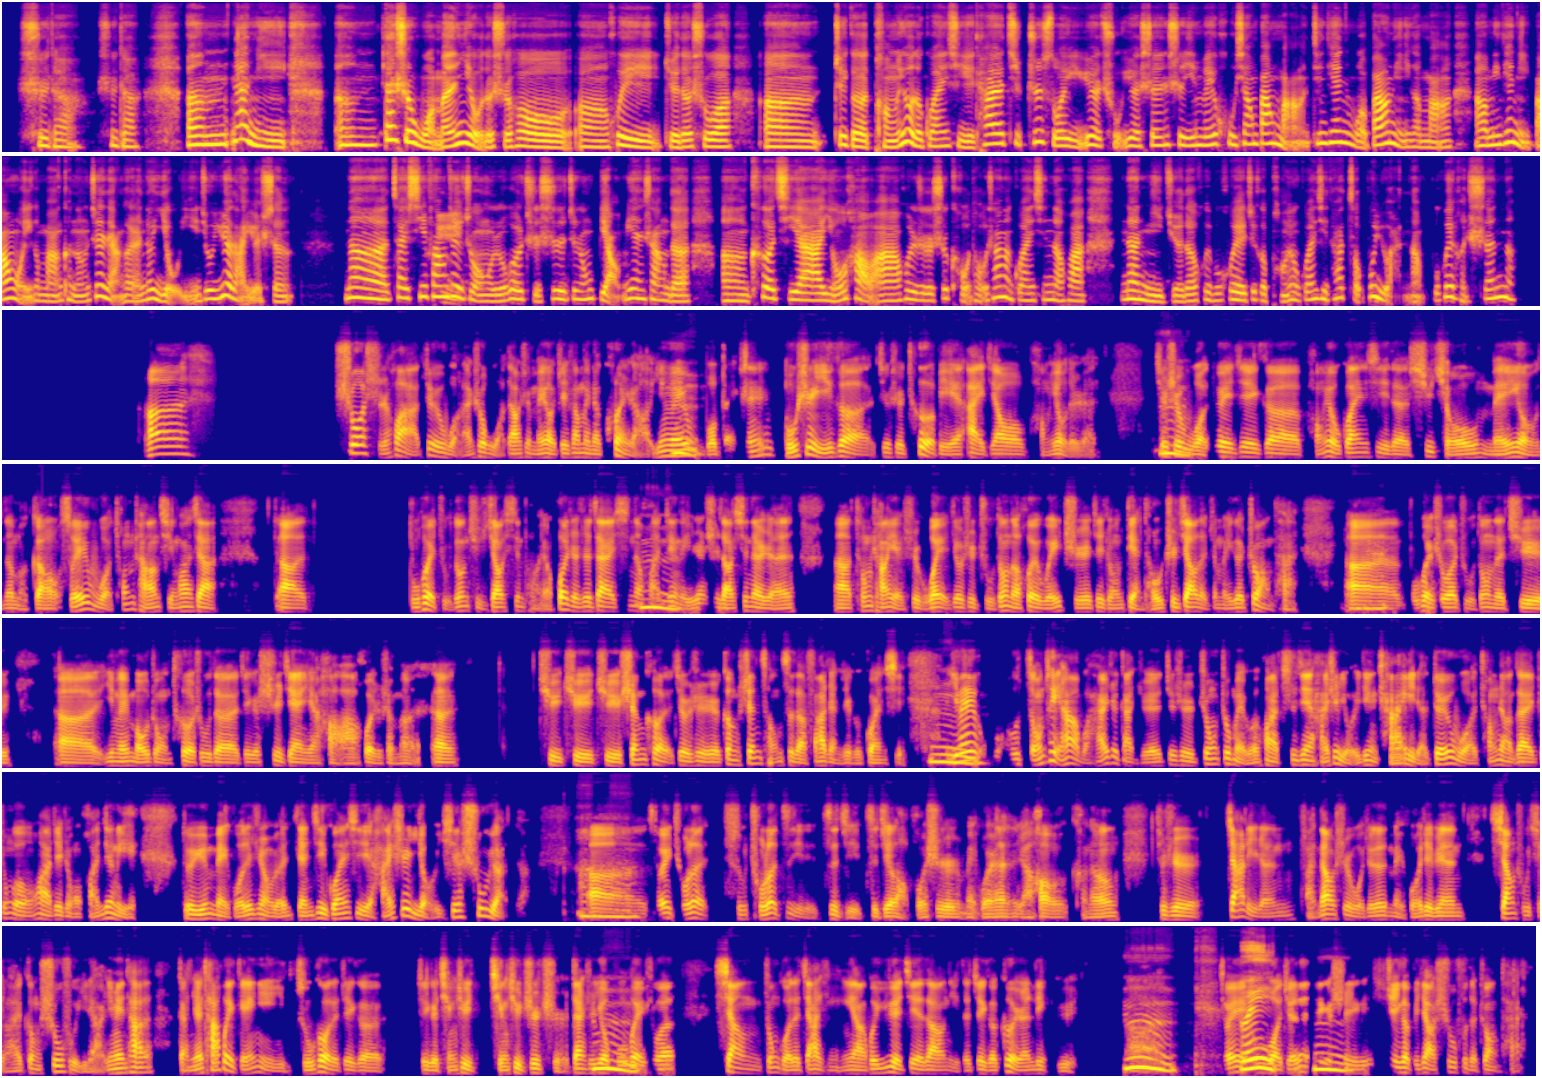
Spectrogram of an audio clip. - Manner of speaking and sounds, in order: tapping; other background noise
- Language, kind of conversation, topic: Chinese, podcast, 如何建立新的朋友圈？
